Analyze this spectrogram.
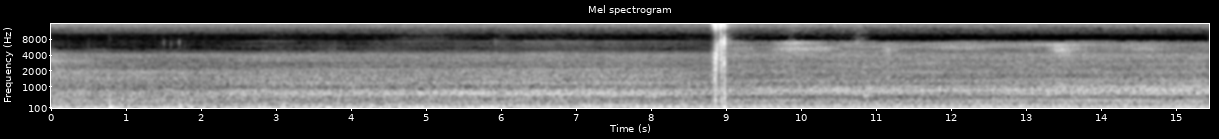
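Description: High Speed Train's Class 43 diesel power car running, a steady low rumble that grows a little louder about six seconds in. A single sharp click about nine seconds in.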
